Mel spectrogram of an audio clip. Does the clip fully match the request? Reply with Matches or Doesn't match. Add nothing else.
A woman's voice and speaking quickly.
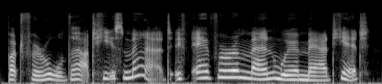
Matches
